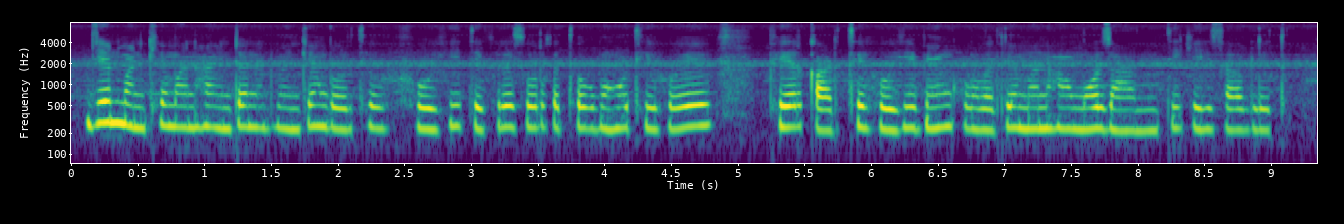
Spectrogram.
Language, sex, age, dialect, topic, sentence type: Chhattisgarhi, female, 18-24, Western/Budati/Khatahi, banking, statement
